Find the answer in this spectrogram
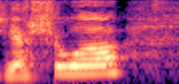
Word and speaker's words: Yeshua: From my understanding, it is actually uh pronounced as Yeshua. So, there are times where I like to I prefer to call him Yeshua.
